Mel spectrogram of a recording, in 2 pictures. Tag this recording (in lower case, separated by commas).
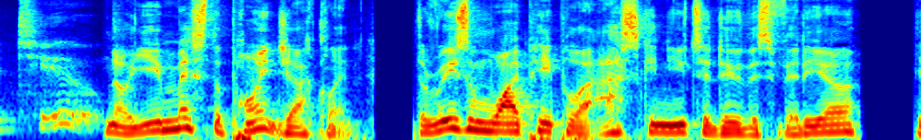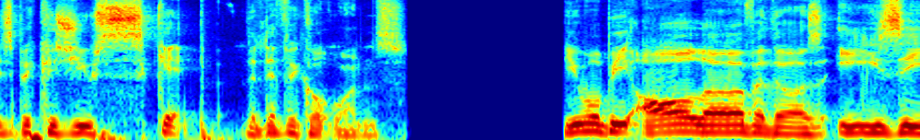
speech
